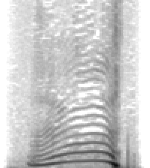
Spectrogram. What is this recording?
Male tabby; quick moan cut short, indoors, clear, clean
